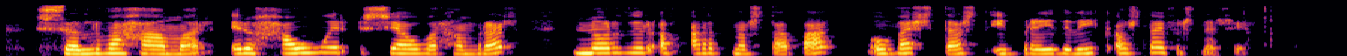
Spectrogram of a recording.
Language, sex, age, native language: Icelandic, female, 20-29, Icelandic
